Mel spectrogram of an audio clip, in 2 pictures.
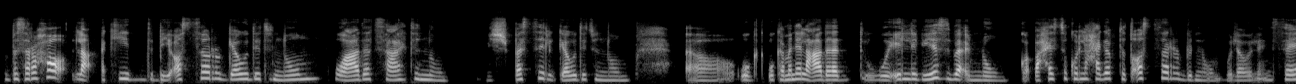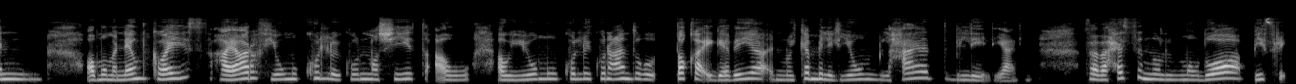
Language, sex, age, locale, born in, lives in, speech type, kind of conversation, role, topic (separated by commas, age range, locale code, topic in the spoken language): Arabic, female, 40-44, ar-EG, Egypt, Portugal, conversation, unstructured, none, إزاي عادات نومك بتأثر على يومك؟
